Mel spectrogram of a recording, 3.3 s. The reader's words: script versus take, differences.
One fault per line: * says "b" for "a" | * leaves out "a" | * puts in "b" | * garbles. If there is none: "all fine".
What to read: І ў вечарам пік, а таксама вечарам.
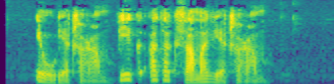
all fine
